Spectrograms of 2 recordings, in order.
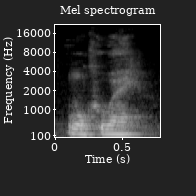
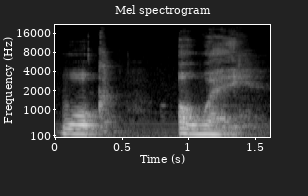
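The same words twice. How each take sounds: First: Low, steady warning; calm firm command. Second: Low, steady and deliberate; calm firm command. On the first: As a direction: stare him down and say it flat. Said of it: "stared him straight in the face and went". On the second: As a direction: say it slowly like a final warning. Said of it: "I was like". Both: Retold or imitated.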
